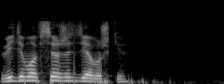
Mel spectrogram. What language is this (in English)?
Russian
